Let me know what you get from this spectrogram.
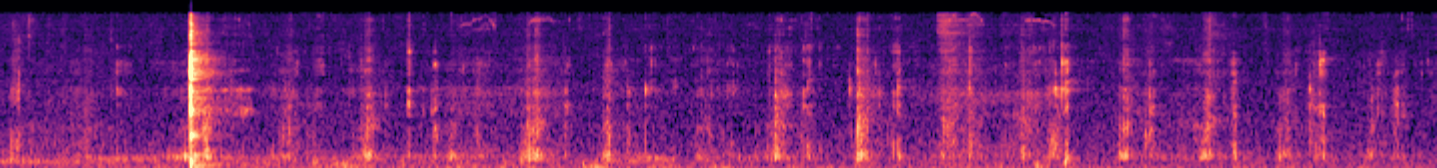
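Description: Chewing a mouthful of rice with beef mince: soft, wet mouth clicks, several a second. A single sharp click about a second in is the loudest sound.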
